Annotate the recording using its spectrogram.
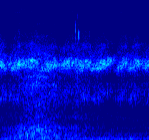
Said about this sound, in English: I love the frogs in the background there.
